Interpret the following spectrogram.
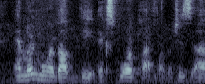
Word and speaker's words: XPLOR: have on campus, and learned more about the Explore platform, which is spelled XPLOR.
